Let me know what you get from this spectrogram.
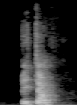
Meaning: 1. nail (metal object) 2. spike, pick (especially for mountaineering)
- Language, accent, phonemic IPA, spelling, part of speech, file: French, Canada, /pi.tɔ̃/, piton, noun, LL-Q150 (fra)-piton.wav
